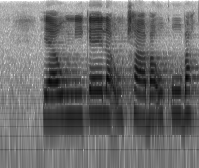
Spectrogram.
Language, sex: Xhosa, female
